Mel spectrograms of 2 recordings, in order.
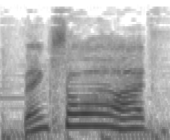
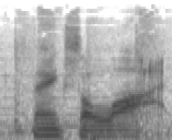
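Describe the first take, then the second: First: It is said in a warm, sincere tone. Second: It is said in a mocking, sarcastic tone. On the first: The thanks is genuinely meant. "meaning thanks a lot" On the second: The thanks is not really meant. "not thanks a lot"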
